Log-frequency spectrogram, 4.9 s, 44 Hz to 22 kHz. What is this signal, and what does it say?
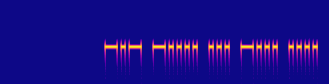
Morse code, heard as a keyed tone, about 20 wpm, 700 Hz. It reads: K6SBH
